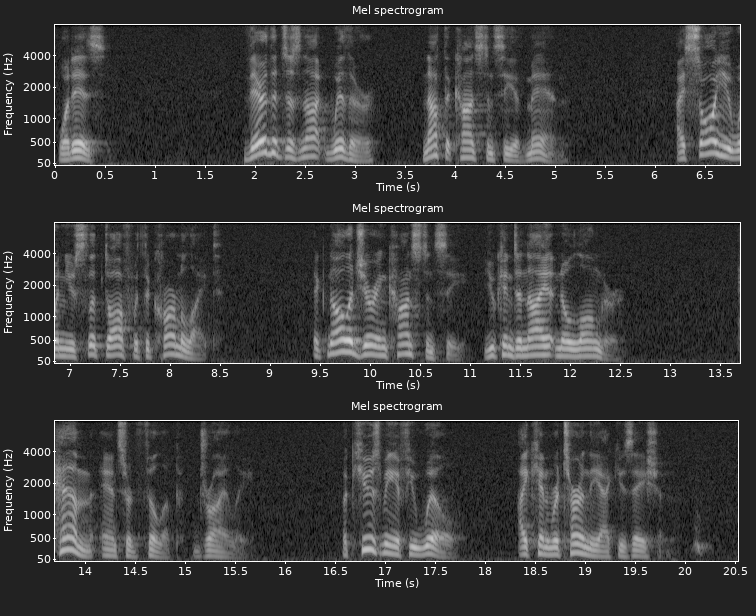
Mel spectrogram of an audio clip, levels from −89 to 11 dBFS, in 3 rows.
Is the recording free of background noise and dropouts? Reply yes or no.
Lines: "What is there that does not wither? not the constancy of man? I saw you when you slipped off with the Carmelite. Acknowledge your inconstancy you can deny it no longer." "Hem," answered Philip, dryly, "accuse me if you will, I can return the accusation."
no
